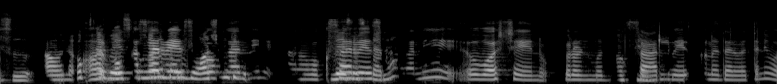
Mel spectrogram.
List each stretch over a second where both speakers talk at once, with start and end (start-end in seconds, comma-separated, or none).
0.8-2.5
